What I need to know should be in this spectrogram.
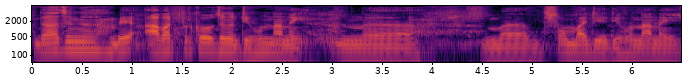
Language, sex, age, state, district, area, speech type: Bodo, female, 30-45, Assam, Udalguri, urban, spontaneous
